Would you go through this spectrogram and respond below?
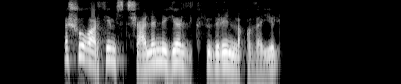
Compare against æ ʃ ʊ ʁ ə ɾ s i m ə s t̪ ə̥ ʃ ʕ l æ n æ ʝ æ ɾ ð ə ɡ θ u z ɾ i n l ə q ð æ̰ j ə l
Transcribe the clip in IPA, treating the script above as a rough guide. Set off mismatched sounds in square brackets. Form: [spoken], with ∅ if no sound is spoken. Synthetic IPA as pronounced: æ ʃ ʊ ʁ ə ɾ [θ] i m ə s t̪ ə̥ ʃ ʕ l æ n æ ʝ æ ɾ ð ə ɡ θ u [ð] ɾ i n l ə q [v] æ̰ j ə l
